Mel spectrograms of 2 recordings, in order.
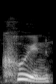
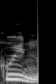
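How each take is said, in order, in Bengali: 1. প্রথম ব্যঞ্জনধ্বনিটি আসপিরেটেড, একটু ফুঁ দিয়ে উচ্চারণ করা হয়। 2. প্রথম ব্যঞ্জনধ্বনিটি সাধারণ, ফুঁ ছাড়া উচ্চারণ করা হয়।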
